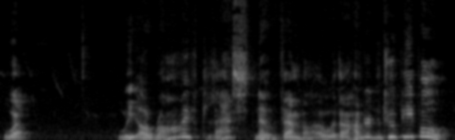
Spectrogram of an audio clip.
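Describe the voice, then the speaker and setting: An actor playing a blunt, deadpan male Pilgrim governor in a comedy sketch. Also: fairly high pitch, a little slow. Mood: amused, matter-of-fact. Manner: matter-of-fact, darkly deadpan.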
